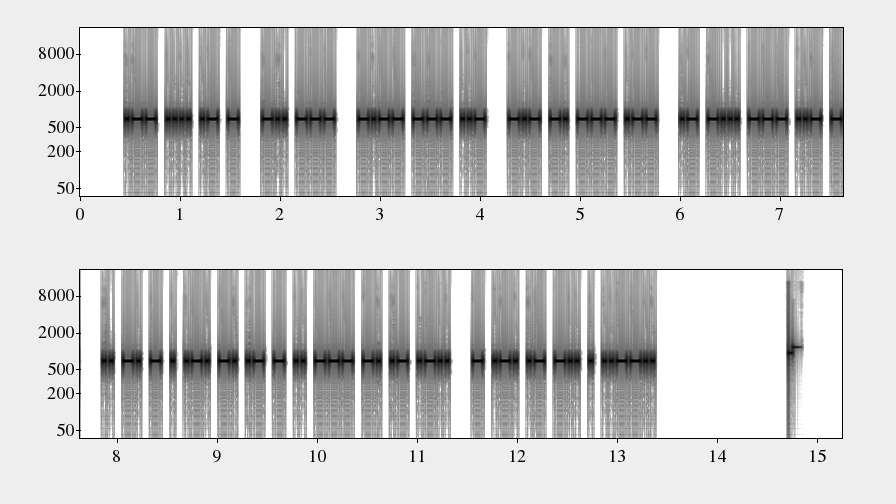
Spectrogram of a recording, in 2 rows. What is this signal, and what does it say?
Morse code, heard as a keyed tone, about 36 wpm, 700 Hz. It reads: WHAT DO YOU KNOW ABOUT INTERNATIONAL TRADE?
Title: Sentences from Top 1000 Words - Review Part 4 - 35wpm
